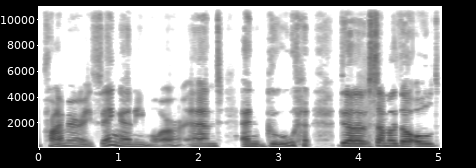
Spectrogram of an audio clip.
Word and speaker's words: Gu: So goo is, just in case you're wondering, is spelled gu um in English and it doesn't really have a translation. So we're just going to call it goo.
